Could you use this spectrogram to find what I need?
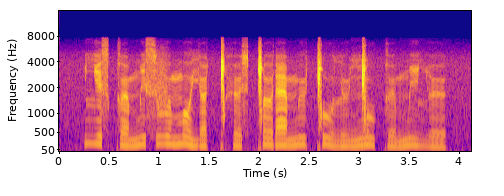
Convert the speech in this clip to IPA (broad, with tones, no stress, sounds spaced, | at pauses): ʎ e˥˧ s k œ˨˩ m i˥˩ s v ɵ˥˧ m o˥˩ j œ˨˩ ǀʰ ø˨˩ s ǀ ɵ˥˧ ɾ æ˥˧ m ʉ˥˧ ǀ u˥˩ l ʉ˨˩ ŋ͡ǀ u˥˩ k ø˨˩ m i˥˧ ʎ ø˨˩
